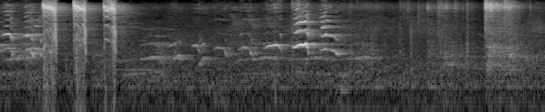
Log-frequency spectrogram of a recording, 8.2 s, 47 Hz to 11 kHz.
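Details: Puppies held for sale in India on 7 December 2020; short, high, rising and falling yelps and whines overlap in a busy chorus, punctuated by sharp clicking knocks.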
